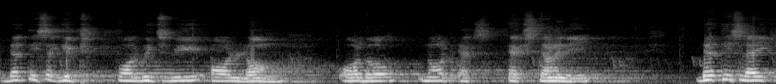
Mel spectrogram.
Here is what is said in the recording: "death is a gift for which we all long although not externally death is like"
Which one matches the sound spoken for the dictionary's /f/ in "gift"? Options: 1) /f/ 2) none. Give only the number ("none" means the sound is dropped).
2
